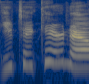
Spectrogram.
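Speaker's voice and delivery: mock fatherly send-off; imitated older gentleman. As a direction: imitate his concerned goodbye, pitched high. Older man's parting words, acted out.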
